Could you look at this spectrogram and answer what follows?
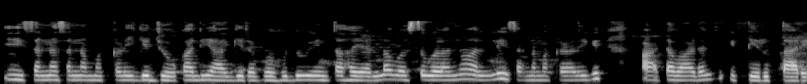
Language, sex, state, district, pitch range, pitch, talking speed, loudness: Kannada, female, Karnataka, Bijapur, 195-210 Hz, 200 Hz, 110 wpm, -19 LUFS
